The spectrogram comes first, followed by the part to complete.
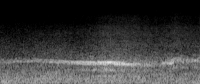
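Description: Howling wind sound effect: a high whistling tone that wavers slightly in pitch, over a low rushing noise.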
